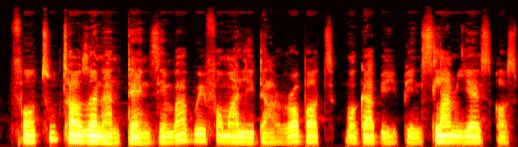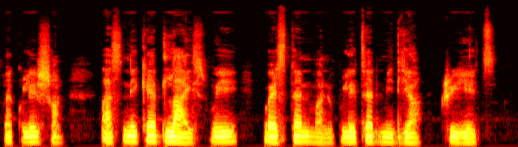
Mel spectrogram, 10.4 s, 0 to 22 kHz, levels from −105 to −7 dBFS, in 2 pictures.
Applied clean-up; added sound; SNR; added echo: none; none; none; none.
